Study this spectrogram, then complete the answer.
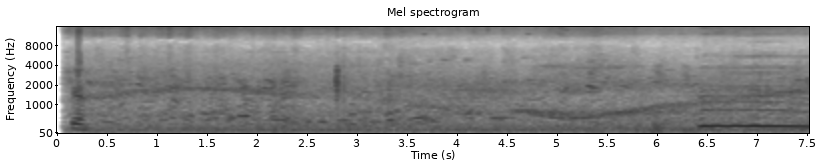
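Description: Men and women chatter at a distance outdoors.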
